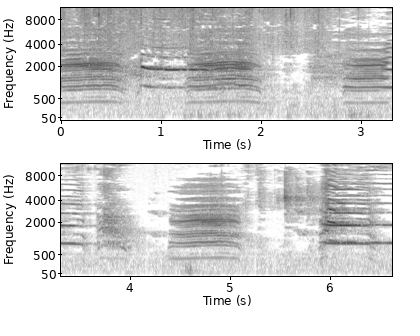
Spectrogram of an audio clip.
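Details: Hungry gulls crying for food in Terminus Road, downtown Eastbourne, East Sussex, UK, during lockdown: a run of five or six long, mewing, harmonic wails, roughly one every second and a half, against street noise.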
